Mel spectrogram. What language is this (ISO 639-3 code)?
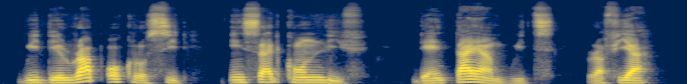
pcm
